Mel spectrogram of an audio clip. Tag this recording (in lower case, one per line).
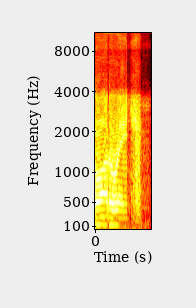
speech
man speaking
human voice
